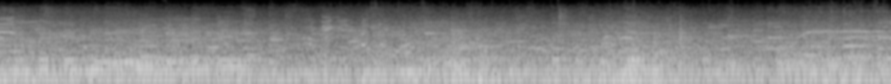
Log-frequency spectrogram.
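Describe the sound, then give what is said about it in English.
Dense, continuous babble of a standing-room-only crowd talking at once on a packed boat, steady and loud throughout, with a low rumbling engine-like drone underneath. “Standing room only crowd.”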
